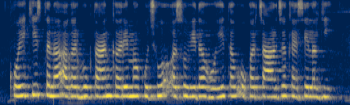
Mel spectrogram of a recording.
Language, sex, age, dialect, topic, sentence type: Chhattisgarhi, female, 18-24, Eastern, banking, question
